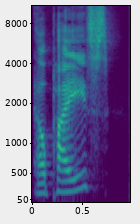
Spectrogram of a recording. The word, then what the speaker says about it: El País: El País.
